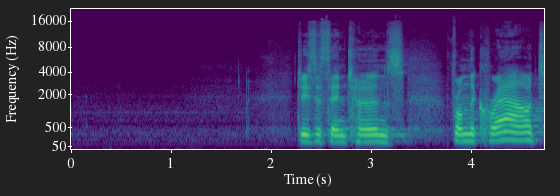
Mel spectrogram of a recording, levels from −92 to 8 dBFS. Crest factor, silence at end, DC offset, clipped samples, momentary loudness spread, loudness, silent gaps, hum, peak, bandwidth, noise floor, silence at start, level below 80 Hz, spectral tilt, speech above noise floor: 20 dB; 0 s; under 0.1%; under 0.1%; 11 LU; -23 LUFS; none; none; -6 dBFS; 16 kHz; -69 dBFS; 2.25 s; -90 dBFS; -4.5 dB/octave; 47 dB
